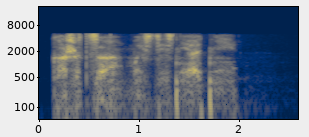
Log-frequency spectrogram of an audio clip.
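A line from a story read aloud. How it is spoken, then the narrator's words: Soft whisper in ear. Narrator (Russian): тихонечко наклонившись к Денису, в самое ухо прошептал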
